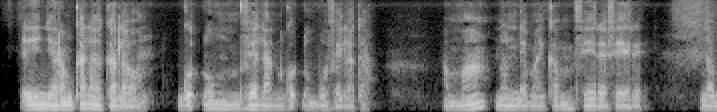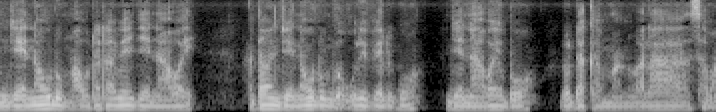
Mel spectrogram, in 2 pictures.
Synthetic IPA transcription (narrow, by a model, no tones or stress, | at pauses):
ʔɛ̰ɗɛɲd͡ʒaɾamkalakalaɔn | ɡoɗːumvɛlanɡoɗːumbɔvɛlata | ʔamːanɔnːdɛmajkamfɛɾɛfɛɾɛ | ŋɡamd͡ʒɛnawɗumhawtataɓɛd͡ʒɛnawaj | hatawand͡ʒɛnawɗumɗɔ̰ʔṵɾivɛlɡɔ | d͡ʒɛnawajbɔ | ɗɔdakamːanwalasa̰ma̰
